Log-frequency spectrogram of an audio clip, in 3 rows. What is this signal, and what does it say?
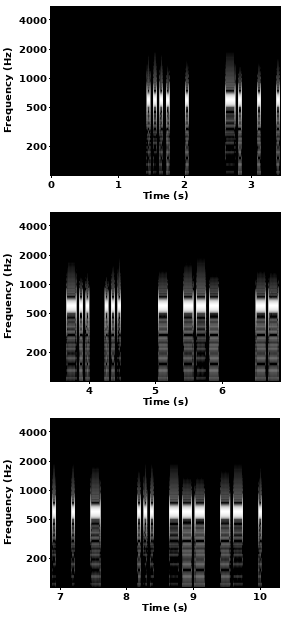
Morse code, heard as a keyed tone, about 25 wpm, spaced as for 20 wpm, 600 Hz. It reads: HE NEEDS TO GET SOME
